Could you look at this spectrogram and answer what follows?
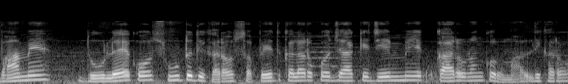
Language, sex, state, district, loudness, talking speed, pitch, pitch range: Hindi, male, Uttar Pradesh, Hamirpur, -17 LUFS, 200 wpm, 175 Hz, 155-185 Hz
